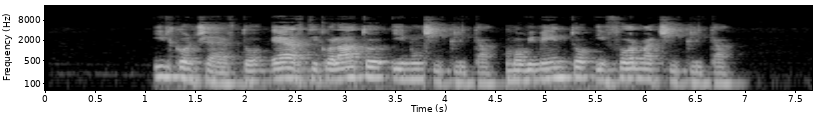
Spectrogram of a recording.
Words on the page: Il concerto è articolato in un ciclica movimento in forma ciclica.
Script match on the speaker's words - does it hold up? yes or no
yes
